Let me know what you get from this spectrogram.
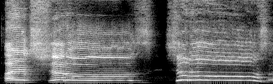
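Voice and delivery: high, loud, drawn-out mock cry; playful loud wail. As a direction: stretch it out and belt it high, hammed-up. Playful calling out about shadows.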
